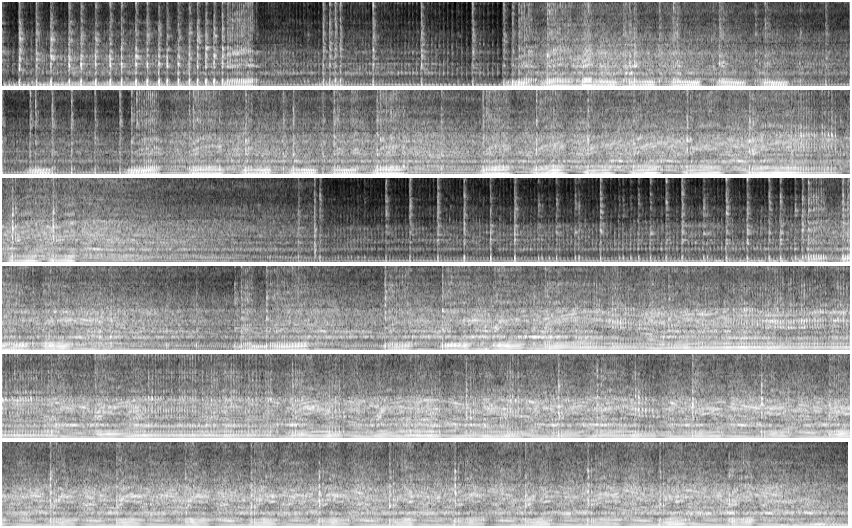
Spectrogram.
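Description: A chainsaw roars for the whole stretch, its engine pitch rising and dropping as it bites into wood, easing briefly midway before revving back into a steady, loud cut.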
